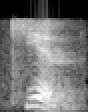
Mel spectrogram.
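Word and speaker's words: quién: what here it says quien quien quien means who you can see that the U is muted you don't read this quick you read this K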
